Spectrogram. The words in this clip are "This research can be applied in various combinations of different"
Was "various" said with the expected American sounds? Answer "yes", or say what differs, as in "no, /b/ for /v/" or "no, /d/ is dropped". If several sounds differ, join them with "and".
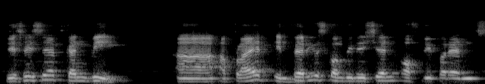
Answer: no, /f/ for /v/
